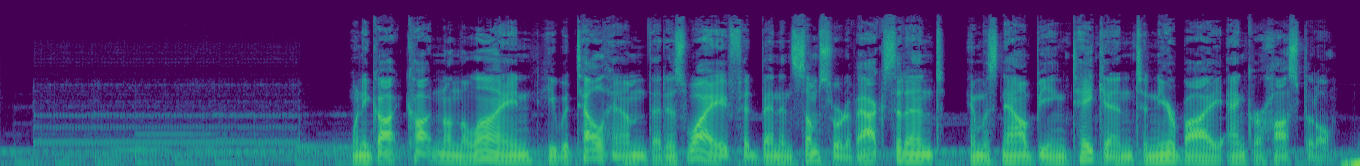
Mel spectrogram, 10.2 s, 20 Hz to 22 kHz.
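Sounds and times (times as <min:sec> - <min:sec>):
telephone ringing: 0:00.0 - 0:03.2
speech: 0:02.6 - 0:10.1.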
